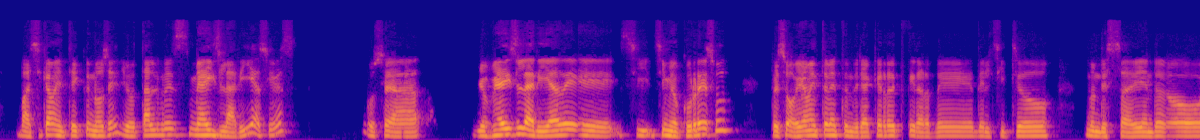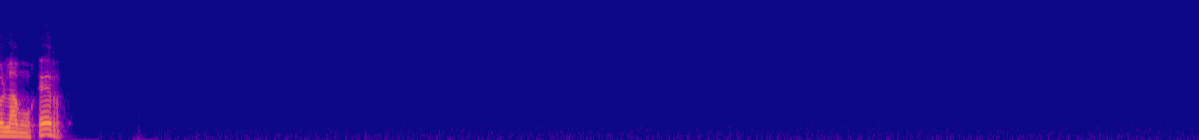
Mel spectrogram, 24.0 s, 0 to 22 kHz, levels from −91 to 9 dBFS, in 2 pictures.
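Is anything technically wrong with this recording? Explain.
No, nothing technically wrong stood out on listening to this speech recording.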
